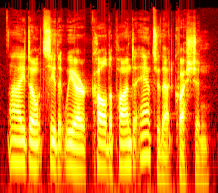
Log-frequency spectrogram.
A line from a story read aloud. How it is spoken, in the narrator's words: replied Professor Bumper stiffly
